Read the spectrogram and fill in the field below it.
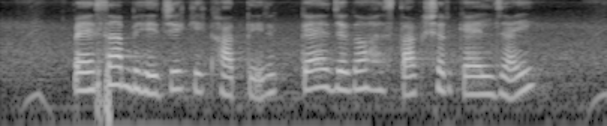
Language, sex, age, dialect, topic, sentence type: Bhojpuri, female, 60-100, Northern, banking, question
